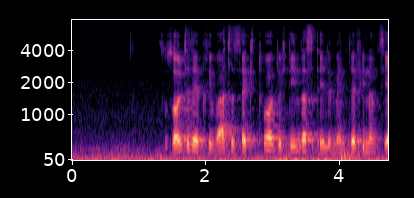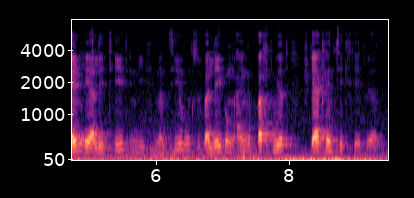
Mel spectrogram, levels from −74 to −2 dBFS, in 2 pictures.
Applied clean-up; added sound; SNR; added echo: none; Thunder; 2 dB; none.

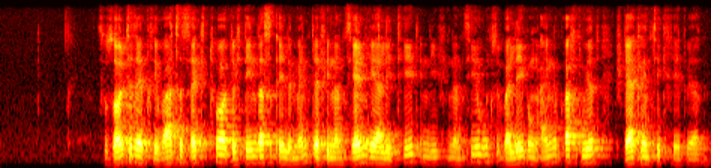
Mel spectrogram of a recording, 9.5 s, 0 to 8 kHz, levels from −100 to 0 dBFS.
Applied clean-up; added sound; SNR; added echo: none; none; none; none.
